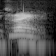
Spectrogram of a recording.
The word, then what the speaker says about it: drank: I drank. Iya. Jadi kalau tulisannya A bacanya pakai E, kalau tulisannya U bacanya pakai A ya.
